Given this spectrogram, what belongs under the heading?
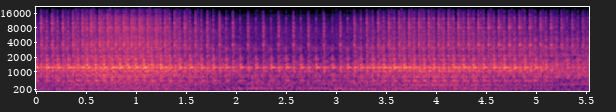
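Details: Ford Sierra 2.0 OHC carburetted engine at busy idle: rapid, fairly even metallic ticking about four per second; engine knock, source undetermined.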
